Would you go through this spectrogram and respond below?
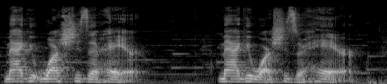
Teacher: La terminaison ES se prononce is.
